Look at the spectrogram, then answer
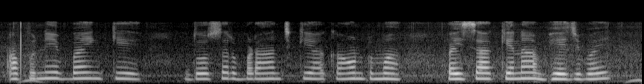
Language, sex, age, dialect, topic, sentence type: Maithili, female, 18-24, Bajjika, banking, question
